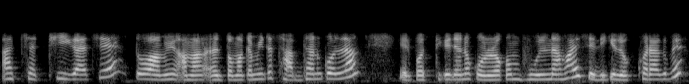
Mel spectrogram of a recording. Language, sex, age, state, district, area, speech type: Bengali, female, 18-30, West Bengal, North 24 Parganas, rural, conversation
